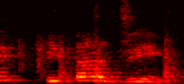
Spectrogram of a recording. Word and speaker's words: पिताजी: पिताजी, पिताजी, यहाँ पे बलाघात कौन है, किस पे है, ता में है, ता पर बलाघात है।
